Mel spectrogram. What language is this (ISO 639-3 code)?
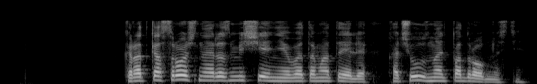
rus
